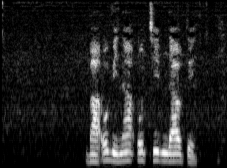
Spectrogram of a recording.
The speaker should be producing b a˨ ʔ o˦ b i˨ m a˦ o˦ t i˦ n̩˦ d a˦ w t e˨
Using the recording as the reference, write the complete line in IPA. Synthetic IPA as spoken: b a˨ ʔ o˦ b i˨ n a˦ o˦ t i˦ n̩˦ d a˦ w t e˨

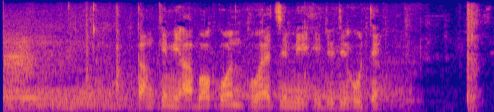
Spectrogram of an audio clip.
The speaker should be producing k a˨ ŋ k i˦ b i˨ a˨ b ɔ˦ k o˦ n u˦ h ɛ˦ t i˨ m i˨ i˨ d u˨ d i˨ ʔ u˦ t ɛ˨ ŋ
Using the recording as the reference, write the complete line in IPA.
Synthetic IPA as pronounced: k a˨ ŋ k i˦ m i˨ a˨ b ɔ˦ k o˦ n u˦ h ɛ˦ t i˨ m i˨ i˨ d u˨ d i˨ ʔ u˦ t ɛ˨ ŋ

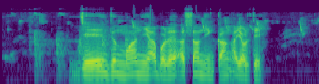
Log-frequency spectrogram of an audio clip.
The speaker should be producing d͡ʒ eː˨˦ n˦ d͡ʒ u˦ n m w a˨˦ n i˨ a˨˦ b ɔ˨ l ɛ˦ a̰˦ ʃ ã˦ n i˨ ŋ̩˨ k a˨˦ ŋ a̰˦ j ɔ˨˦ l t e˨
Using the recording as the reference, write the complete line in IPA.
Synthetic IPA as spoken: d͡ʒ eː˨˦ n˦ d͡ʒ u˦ n m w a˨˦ n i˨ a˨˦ b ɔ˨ l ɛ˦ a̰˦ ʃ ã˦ n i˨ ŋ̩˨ k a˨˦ ŋ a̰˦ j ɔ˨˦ l t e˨

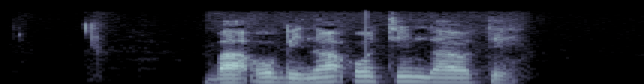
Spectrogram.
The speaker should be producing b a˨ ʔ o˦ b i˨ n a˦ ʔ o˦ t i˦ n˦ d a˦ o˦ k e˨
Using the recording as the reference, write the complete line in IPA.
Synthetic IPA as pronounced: b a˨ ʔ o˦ b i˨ n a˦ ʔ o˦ t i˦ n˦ d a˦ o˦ t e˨

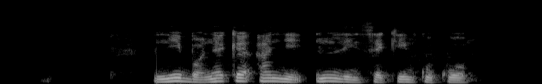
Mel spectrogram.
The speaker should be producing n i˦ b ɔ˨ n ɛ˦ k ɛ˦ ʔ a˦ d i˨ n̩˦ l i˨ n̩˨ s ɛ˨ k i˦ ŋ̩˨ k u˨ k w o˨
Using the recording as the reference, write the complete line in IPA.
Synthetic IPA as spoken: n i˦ b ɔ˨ n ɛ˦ k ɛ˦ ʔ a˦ n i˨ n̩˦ l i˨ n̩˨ s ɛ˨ k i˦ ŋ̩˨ k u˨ k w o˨

